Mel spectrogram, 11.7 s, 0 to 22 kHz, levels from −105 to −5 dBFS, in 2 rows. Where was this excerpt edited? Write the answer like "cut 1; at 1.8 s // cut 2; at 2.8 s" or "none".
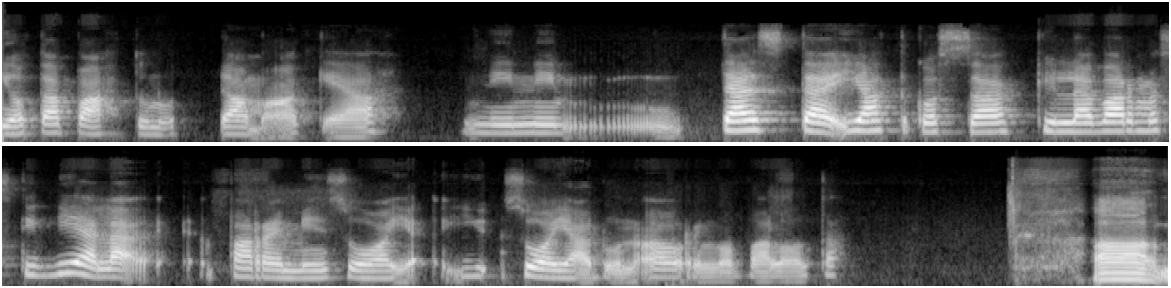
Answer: none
